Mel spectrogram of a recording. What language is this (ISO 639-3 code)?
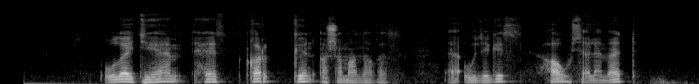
bak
